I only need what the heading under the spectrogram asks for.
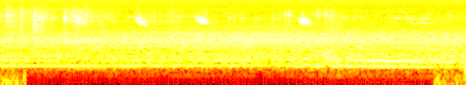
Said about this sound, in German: Wir sind am Bahnhof in Kreuzberg.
